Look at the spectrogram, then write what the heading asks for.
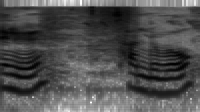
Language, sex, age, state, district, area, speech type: Bodo, male, 60+, Assam, Baksa, rural, spontaneous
